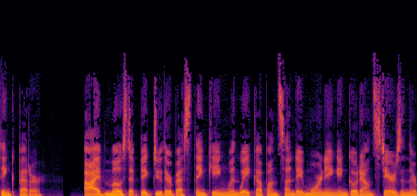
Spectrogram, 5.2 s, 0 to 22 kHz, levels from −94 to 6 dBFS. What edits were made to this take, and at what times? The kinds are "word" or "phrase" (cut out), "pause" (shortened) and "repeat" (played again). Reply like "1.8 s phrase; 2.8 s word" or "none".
1.3 s word; 1.6 s word; 1.9 s word; 3.0 s word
